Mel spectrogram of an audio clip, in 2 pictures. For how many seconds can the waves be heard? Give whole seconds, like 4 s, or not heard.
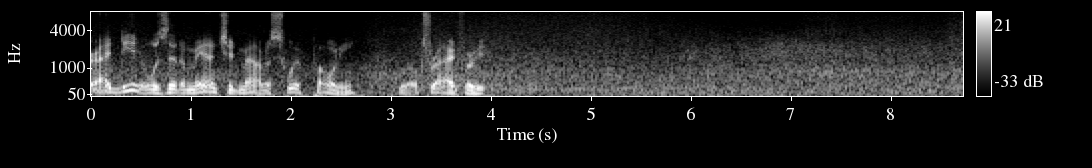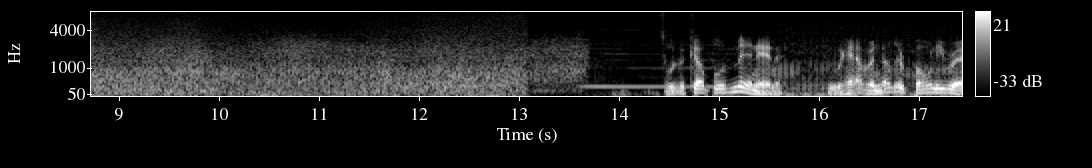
13 s.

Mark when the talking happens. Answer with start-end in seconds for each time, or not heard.
0.0-4.0, 14.4-17.3.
